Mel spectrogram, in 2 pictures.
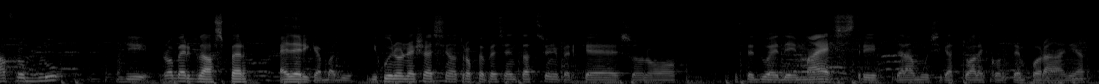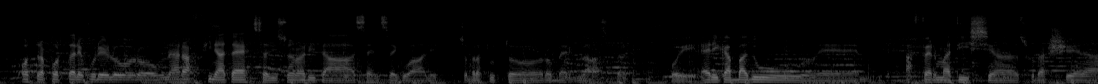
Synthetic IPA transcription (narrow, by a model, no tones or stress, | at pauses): afɾoblu | d̪irɔbɛrɡlaspɛrɛd̪ɛːɾikabːad̪ud̪ikujnonːet͡ʃɛsːianot̪ɾɔpːepɾezent̪at̪sːjoːniperk̟esoːno | t̪ut̪ːed̪uːed̪ɛjmaɛst̪ɾid̪elːamuːzikaːt̪ːuaːleekːont̪empoɾaːnea | olt̪ɾeapːort̪aːɾepuːɾeloːɾounaɾafːinat̪et̪sːad̪isonoɾit̪asɛnt̪saiɡwaːli | sopɾat̪ːut̪ːorɔbɛrɡla̰spɛ̰r | pɔjɛ̰ːɾikabːad̪uɛ | afːermat̪isːimasulːaʃːɛːna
